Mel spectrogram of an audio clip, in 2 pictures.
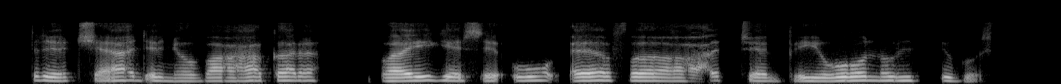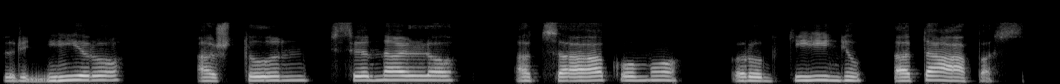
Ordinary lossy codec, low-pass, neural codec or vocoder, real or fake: Opus, 16 kbps; 7.2 kHz; codec, 16 kHz, 0.8 kbps, ZipCodec; fake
